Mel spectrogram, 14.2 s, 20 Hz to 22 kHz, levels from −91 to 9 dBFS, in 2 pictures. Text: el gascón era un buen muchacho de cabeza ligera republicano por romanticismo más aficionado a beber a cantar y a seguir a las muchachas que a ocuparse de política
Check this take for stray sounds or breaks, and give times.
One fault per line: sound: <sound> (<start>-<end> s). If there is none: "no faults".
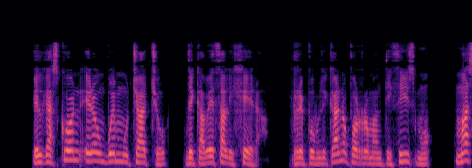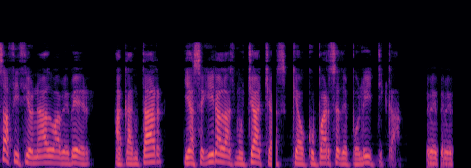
sound: dropout (11.1-11.2 s)
sound: laugh (13.5-13.9 s)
